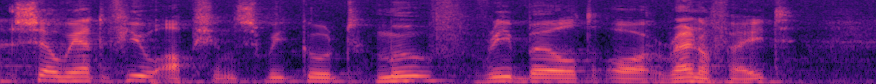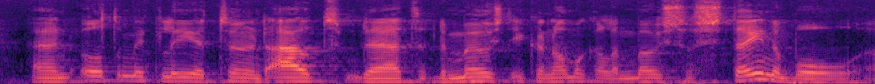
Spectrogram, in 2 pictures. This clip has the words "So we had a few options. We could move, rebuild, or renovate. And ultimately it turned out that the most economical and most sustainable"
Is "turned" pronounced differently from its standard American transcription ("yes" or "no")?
no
